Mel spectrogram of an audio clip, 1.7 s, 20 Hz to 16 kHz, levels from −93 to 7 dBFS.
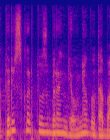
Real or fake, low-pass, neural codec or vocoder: fake; 14.4 kHz; codec, 32 kHz, 1.9 kbps, SNAC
